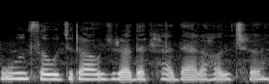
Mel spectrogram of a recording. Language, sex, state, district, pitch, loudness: Maithili, female, Bihar, Saharsa, 235 Hz, -15 LUFS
